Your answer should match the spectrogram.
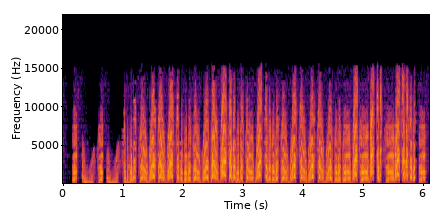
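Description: Vinyl record scratched by hand on a DJ turntable: quick back-and-forth strokes that slide up and down in pitch. They come sparsely at first, then about six a second from about a second in.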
